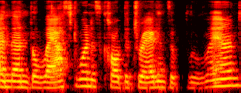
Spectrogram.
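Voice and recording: A natural voice reading aloud, its pitch shifting by an ordinary amount.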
